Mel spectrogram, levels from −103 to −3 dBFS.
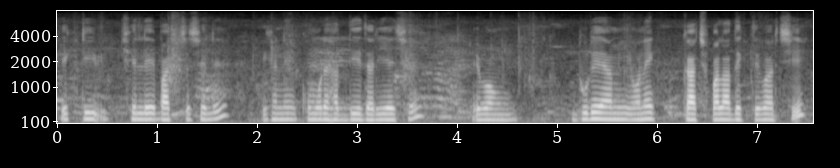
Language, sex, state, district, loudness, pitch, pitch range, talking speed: Bengali, male, West Bengal, Cooch Behar, -22 LUFS, 155 Hz, 150-165 Hz, 135 wpm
